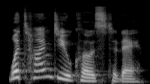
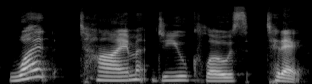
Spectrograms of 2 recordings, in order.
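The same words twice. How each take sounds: First: The phrase is said quickly and smoothly. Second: The phrase is said slowly and carefully.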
